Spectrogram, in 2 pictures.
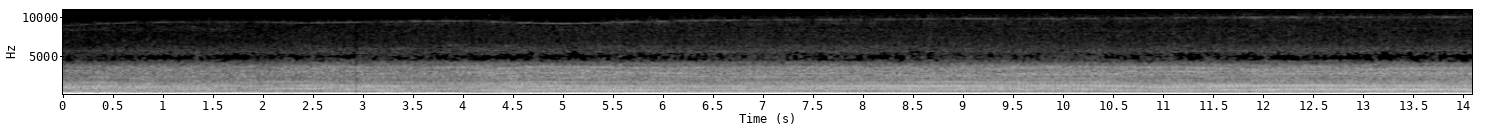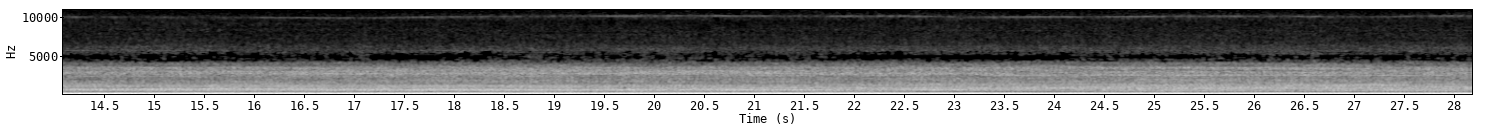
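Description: Cummins turbo-diesel engine of a Dodge Ram 2500 pickup idling steadily, with a slight drop in pitch about four seconds in.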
